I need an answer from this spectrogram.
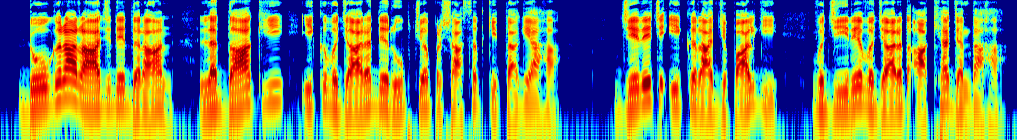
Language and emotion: Dogri, neutral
